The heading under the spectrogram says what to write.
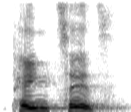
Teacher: we pronounce the e d like id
